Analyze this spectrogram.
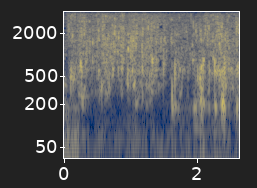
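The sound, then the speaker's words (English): A whole pitcher of water is dumped over a person's head in one loud, continuous, dense splashing pour lasting a few seconds, with no one speaking. “You dumped a whole pitcher of water on your head, and you're drenched in all the soil and everything.”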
